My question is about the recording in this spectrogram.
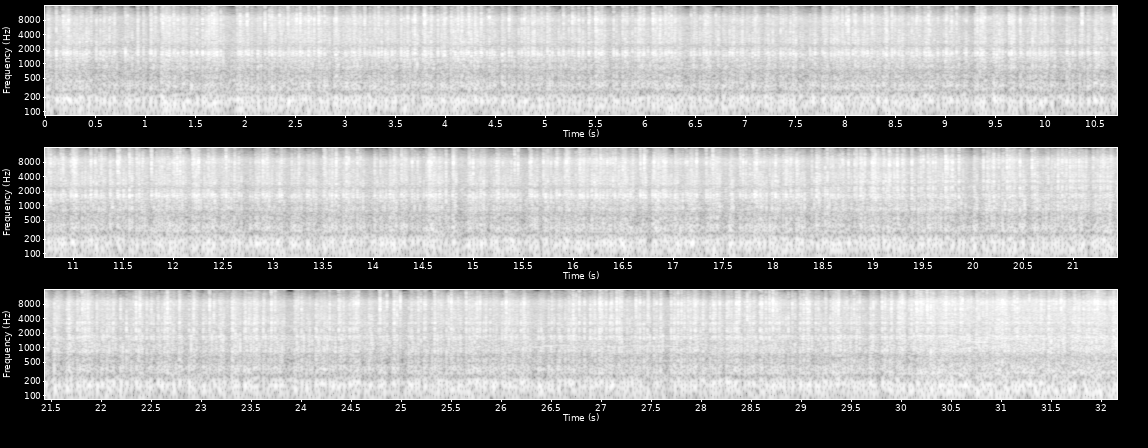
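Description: A massed barrage of voladores (stick rockets) bursting in rapid, overlapping succession, the bangs running together into a continuous loud roar with no pause.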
